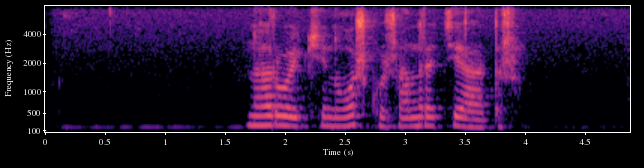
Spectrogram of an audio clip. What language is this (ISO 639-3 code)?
rus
